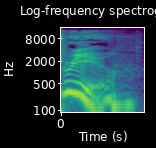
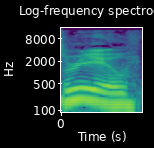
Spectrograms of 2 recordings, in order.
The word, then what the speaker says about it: Ryu: So what is the proper pronunciation? – It's Ryu. – Okay, so it's not Ong, it's Aang. – It's Ryu.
